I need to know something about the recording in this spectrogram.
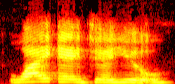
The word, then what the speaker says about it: Yaju: Oh, then her name is Y-A-J-U. Yes. How do you pronounce the name? It's Yaju.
